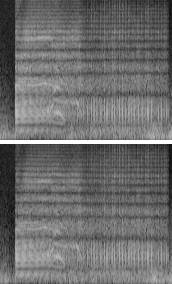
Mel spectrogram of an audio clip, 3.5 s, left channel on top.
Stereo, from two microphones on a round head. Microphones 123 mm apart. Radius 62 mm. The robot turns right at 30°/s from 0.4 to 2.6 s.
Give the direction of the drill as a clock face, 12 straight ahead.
8 o'clock.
